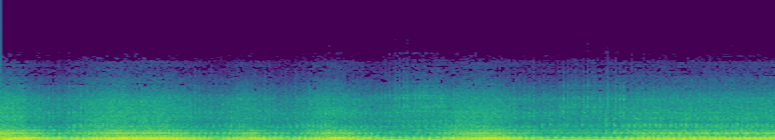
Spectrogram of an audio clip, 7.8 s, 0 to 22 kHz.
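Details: Kubota T1600 diesel mower, 530 hours, first start in years: small twin diesel clatters evenly, rising and falling cleanly through several quick revs, no stumble or knock; healthy, later warmed up without overheating.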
